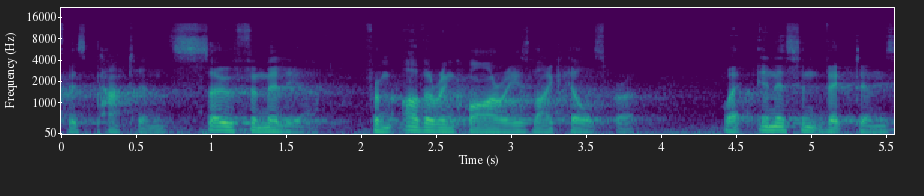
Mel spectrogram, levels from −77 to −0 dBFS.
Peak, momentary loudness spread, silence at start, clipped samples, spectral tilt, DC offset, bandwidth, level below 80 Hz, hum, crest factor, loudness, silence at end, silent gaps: -14 dBFS; 12 LU; 0 s; under 0.1%; -5.5 dB/octave; under 0.1%; 13 kHz; -54 dBFS; none; 20 dB; -32 LUFS; 0 s; none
